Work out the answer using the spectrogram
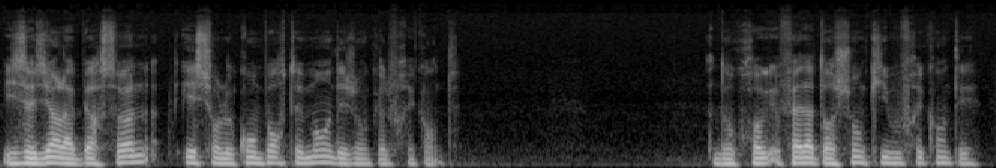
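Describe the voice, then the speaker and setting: A man giving a casual religious lesson on a podcast, talking conversationally and reciting Arabic verses slowly and carefully. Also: medium pitch, level tone, dark tone, dry recording.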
